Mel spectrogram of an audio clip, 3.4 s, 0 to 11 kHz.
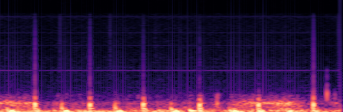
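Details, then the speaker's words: Child's heart with two clear, regular normal sounds per beat at about 110/min, with the child's breathing audible; normal heart sounds. "Pues aquí los dos tonos son dos tonos normales, ¿vale? El segundo tono eh se produce por el cierre de las válvulas aórtica y la válvula pulmonar."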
